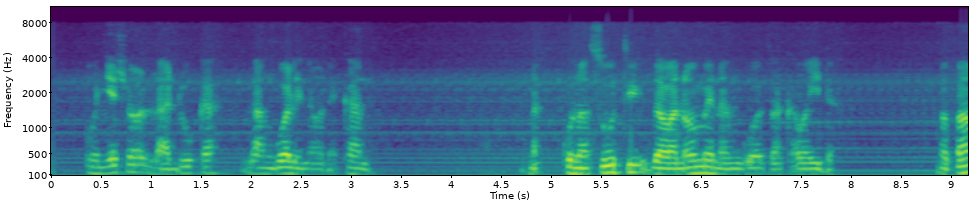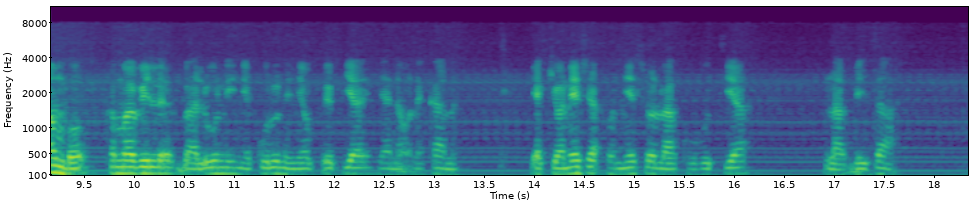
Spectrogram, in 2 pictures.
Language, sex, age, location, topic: Swahili, male, 18-24, Nairobi, finance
